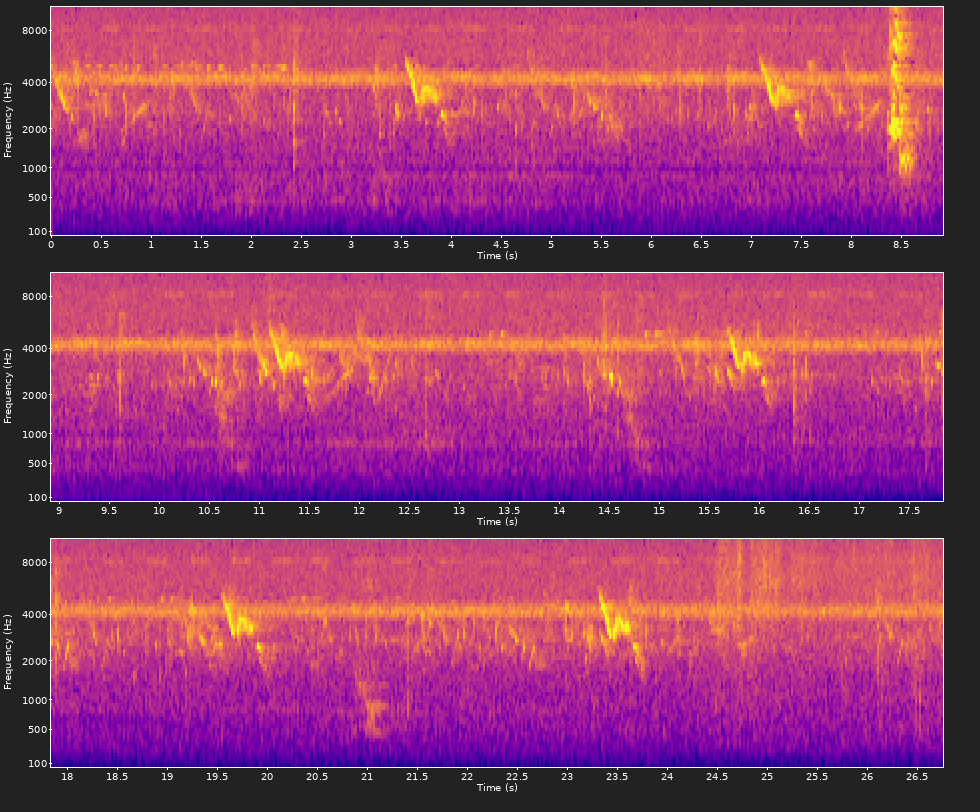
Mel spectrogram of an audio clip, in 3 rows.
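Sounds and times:
high insect drone on a marsh trail at dawn: 0:00.0 - 0:26.7
bird chirps and calls on a marsh trail at dawn: 0:07.3 - 0:08.8.

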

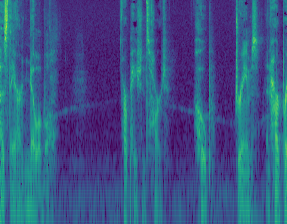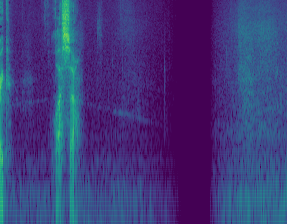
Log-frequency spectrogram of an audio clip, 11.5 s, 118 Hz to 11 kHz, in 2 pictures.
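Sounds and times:
speech: 0:00.0 - 0:01.2, 0:02.4 - 0:06.0, 0:06.8 - 0:07.4
city street noise at night: 0:00.0 - 0:09.2
police siren wailing in city at night: 0:00.0 - 0:09.3.

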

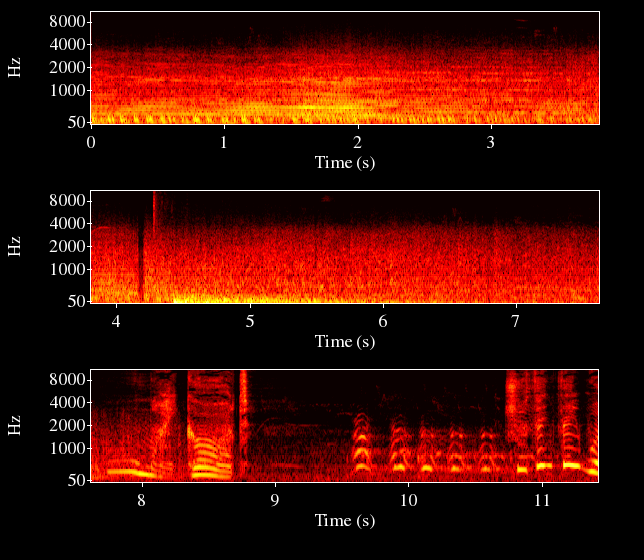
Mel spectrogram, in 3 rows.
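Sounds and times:
German light bomber engine rumbling drone: 0:00.0 - 0:04.4
sharp crack of a light bomber crashing in a valley: 0:04.1 - 0:08.0
speech: 0:08.4 - 0:08.9, 0:10.8 - 0:11.4.

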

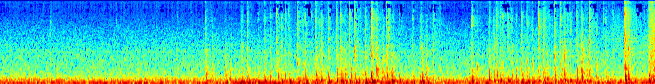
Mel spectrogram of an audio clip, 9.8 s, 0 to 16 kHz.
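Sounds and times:
constant low hum of noise: 0:00.0 - 0:09.8
typing notes on a computer keyboard: 0:03.0 - 0:09.5.

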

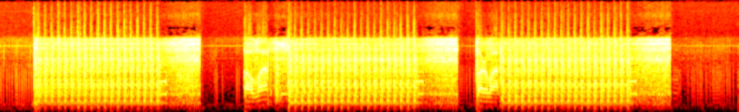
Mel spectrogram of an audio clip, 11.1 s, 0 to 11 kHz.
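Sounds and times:
automatic gunfire from a helicopter crew's weapon: 0:00.5 - 0:03.0, 0:04.3 - 0:06.9, 0:07.5 - 0:09.9
speech: 0:03.8 - 0:04.5.

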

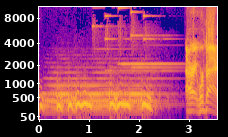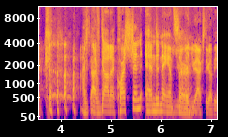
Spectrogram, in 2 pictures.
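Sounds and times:
speech: 0:00.4 - 0:07.1
owl hooting: 0:00.6 - 0:02.3
laughter: 0:03.5 - 0:04.8, 0:06.2 - 0:06.8.

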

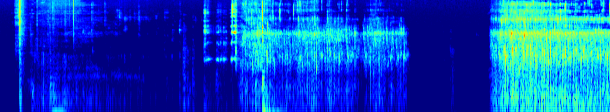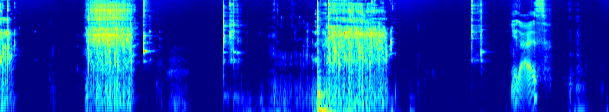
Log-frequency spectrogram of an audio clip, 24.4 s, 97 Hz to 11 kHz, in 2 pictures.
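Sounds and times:
water gurgling in a water pipe while smoking weed: 0:04.7 - 0:08.2, 0:09.8 - 0:12.6, 0:13.9 - 0:15.0, 0:18.2 - 0:20.1
speech: 0:22.6 - 0:23.2.

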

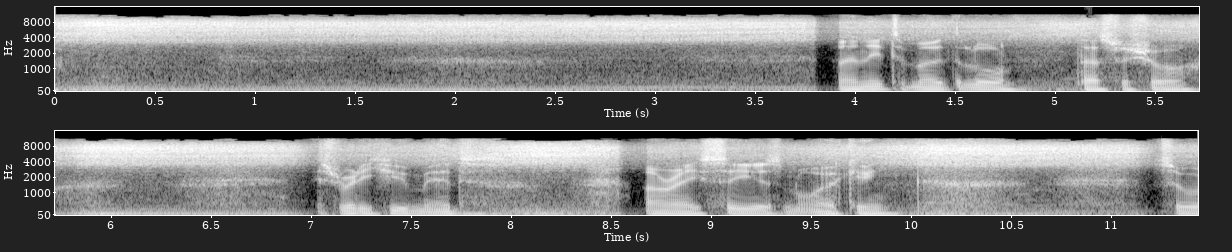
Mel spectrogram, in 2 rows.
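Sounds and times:
crickets or cicadas droning outdoors in Mount Lebanon on a humid day: 0:00.0 - 0:11.4
low hum: 0:00.0 - 0:11.4
speech: 0:03.9 - 0:06.1, 0:07.1 - 0:08.1, 0:08.7 - 0:10.2.

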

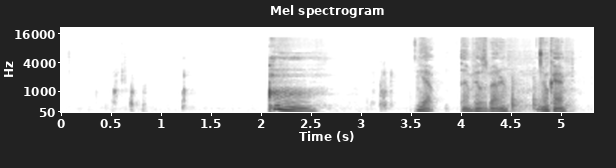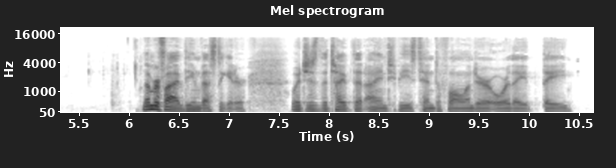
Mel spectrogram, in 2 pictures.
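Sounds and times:
person swallowing gulps of a quick drink: 0:00.5 - 0:01.4, 0:02.1 - 0:03.4
speech: 0:03.6 - 0:05.2, 0:06.1 - 0:10.5
voiced exhale: 0:07.2 - 0:07.6.

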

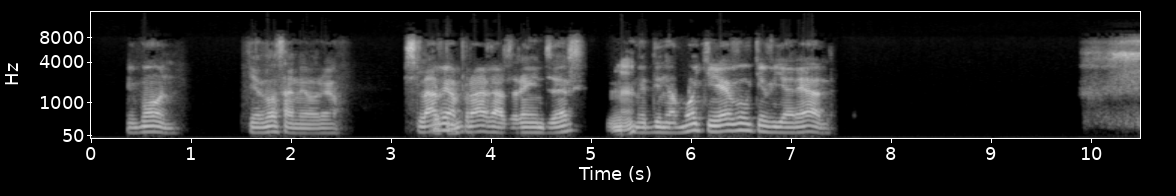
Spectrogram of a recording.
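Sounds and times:
speech: 0:00.4 - 0:00.9, 0:01.5 - 0:07.5
deep breath drawn in close to the mic: 0:09.9 - 0:10.4.

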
